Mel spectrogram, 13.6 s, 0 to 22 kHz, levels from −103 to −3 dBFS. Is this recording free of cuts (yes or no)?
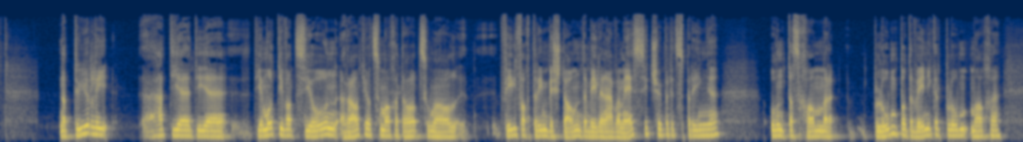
yes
